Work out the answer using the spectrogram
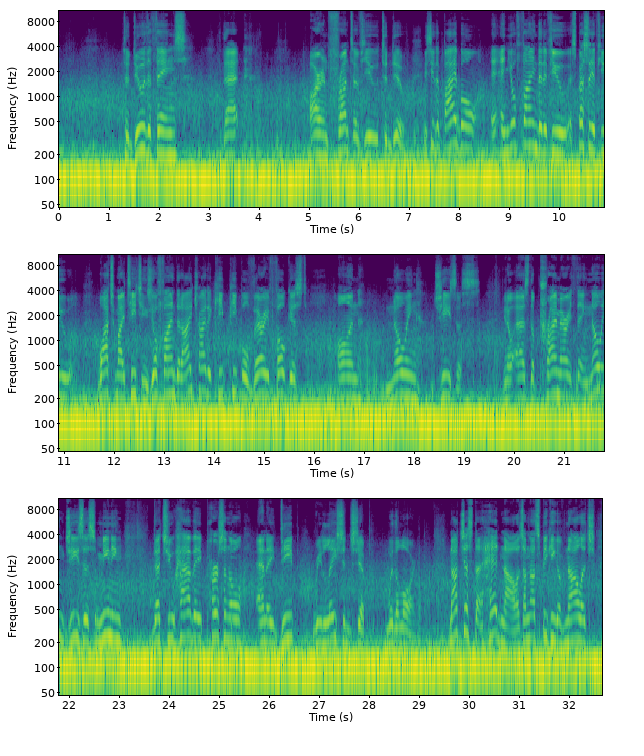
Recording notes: The audio was recorded outdoors of a GoPro.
